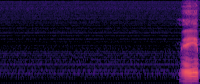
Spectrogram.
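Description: Faint, steady electrical mains hum with no other sound, until a man's voice begins speaking near the end.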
